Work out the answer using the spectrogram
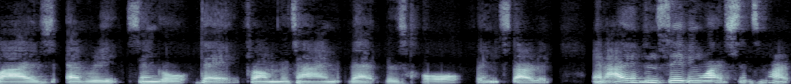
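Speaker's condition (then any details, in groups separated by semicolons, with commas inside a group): Cerebral palsy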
